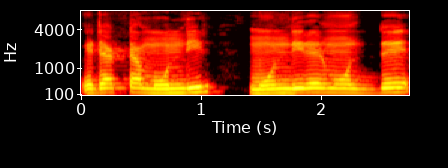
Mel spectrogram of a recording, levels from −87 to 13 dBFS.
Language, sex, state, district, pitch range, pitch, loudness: Bengali, male, West Bengal, Dakshin Dinajpur, 145-160 Hz, 155 Hz, -13 LUFS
